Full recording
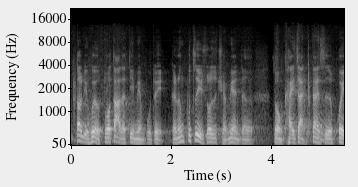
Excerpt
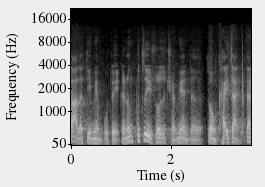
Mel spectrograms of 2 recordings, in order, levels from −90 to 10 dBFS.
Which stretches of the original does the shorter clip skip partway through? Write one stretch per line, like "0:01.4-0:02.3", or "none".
0:01.8-0:02.0
0:03.6-0:03.9

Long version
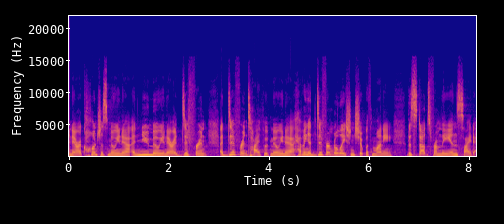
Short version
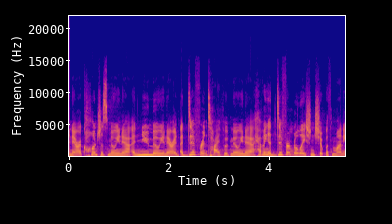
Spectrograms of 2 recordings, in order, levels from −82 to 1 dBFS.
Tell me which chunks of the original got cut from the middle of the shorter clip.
0:02.2-0:03.0

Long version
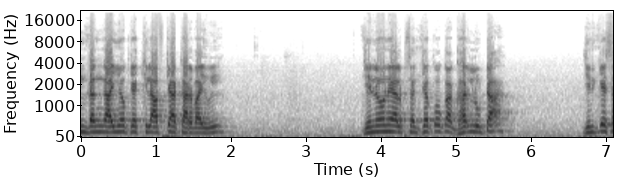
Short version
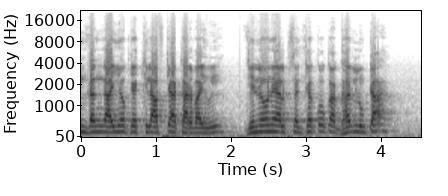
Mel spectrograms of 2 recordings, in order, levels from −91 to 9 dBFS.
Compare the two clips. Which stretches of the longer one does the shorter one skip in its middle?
0:02.0-0:03.6

